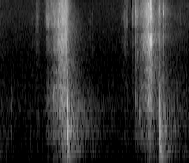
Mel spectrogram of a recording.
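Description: Knife chopping food into uniform pieces on a board during home cooking prep, two short bursts of crisp cuts separated by a pause, close and clear with no talk.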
